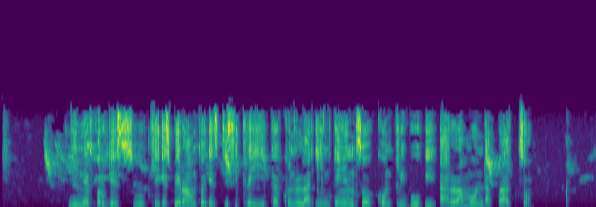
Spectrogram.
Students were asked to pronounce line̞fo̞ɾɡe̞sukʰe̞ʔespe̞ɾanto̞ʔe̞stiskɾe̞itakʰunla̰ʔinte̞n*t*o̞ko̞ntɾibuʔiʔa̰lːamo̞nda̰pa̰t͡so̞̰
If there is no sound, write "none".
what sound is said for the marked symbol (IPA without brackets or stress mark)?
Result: t͡s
